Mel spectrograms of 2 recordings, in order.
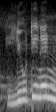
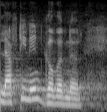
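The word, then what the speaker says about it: Lieutenant Governor: Guys ये थोड़ा सा कंफ्यूजिंग शब्द है बिकॉज इसको इंग्लिश में लिखा तो जाता है ल्यूटिनेंट गवर्नर, लेकिन इसकी जो प्रोनाउंसिएशन होती है उसको ल्यूटिनेंट न पढ़ के इसको बोला जाता है लेफ्टिनेंट गवर्नर।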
